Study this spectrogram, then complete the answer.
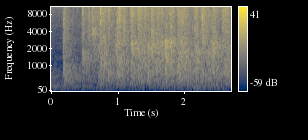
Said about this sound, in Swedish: Det var bara hälften som klappade.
